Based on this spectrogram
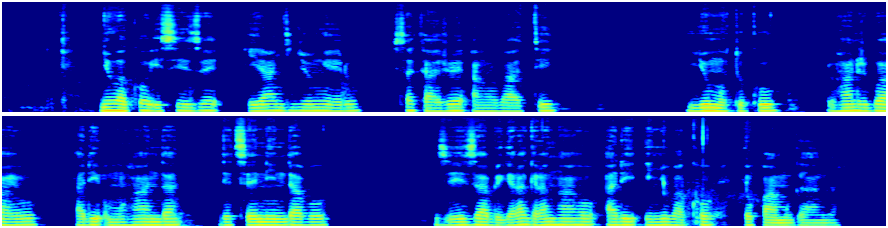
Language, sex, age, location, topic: Kinyarwanda, female, 25-35, Huye, health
